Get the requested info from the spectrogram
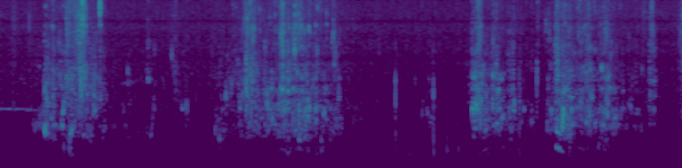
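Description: Legs wading through shallow muddy water: sloshing and splashing in a few separate bursts, with small drips and trickles between them.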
